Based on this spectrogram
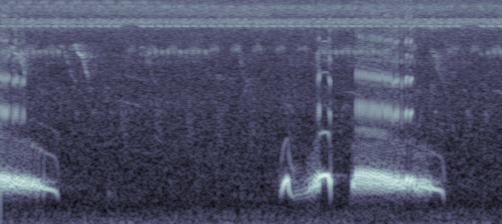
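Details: Zebra dove lure call meant to get lazy birds to respond: a long trilled coo ends, then after a pause two short rising notes lead into another loud, rolling, sustained coo.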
